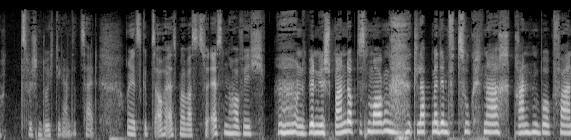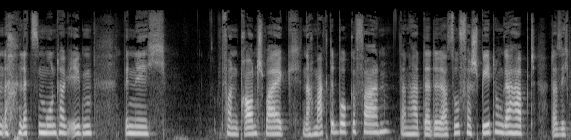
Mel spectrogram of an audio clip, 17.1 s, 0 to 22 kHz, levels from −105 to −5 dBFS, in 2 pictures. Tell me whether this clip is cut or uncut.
cut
